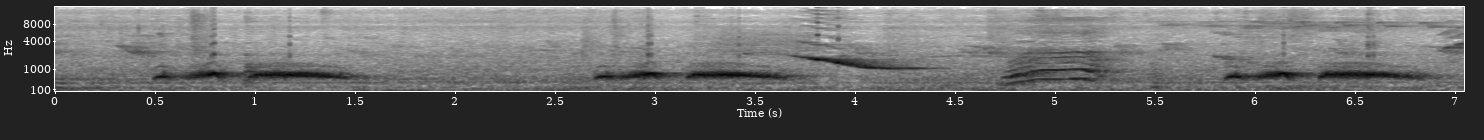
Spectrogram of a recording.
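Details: Local zebra dove, Pidie regency, Aceh, Indonesia, calling as a lure: three sets of doubled soft coos spaced about two and a half seconds apart, with another bird's descending and wavering whistles in between.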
